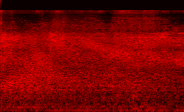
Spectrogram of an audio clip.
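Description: Steady distant engine rumble, with no sharp events, easing off slightly near the end.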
